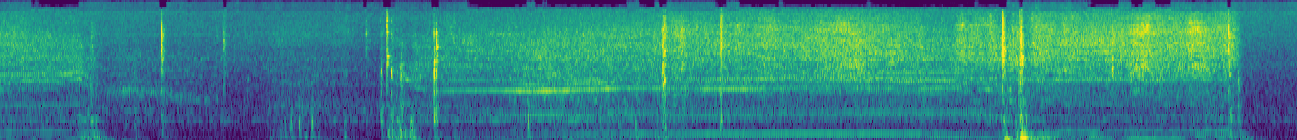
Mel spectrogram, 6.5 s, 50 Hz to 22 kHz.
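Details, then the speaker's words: 2017 Subaru Outback power window after reinitialization procedure, still not fixed: motor whines upward, hits a sticky spot with a thump, then runs the other way; anti-pinch trips on track binding, down works. "Well, that's messed up. That's still not fixed. So down works. It doesn't like something up there."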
